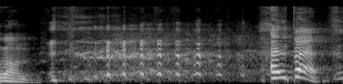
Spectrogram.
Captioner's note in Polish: śmiech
